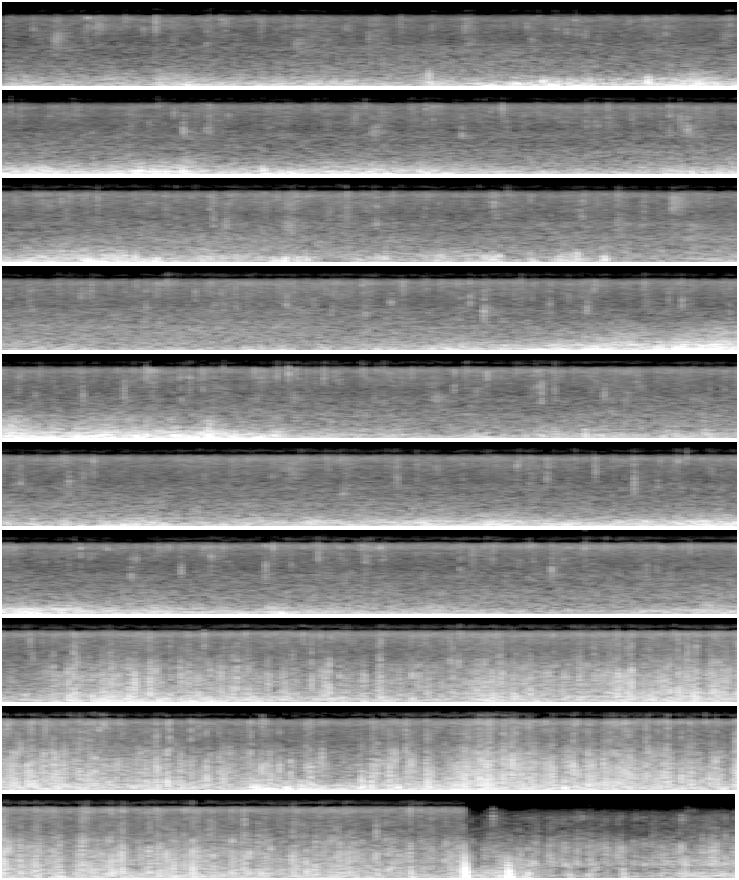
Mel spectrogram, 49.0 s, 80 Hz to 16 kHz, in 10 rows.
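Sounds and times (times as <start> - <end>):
heavy rain pouring: 0.0 - 48.9
rolling thunder: 34.0 - 48.9.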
